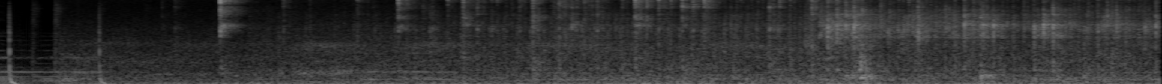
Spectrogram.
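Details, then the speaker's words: Bicycle rear derailleur shifted to the second-last position while pedalling: uneven light ticking and metallic rasping of chain rub on the next cog because cable tension is too low. "but it doesn't you just hear chain rub which means we need to increase the cable tension by turning the barrel counterclockwise"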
